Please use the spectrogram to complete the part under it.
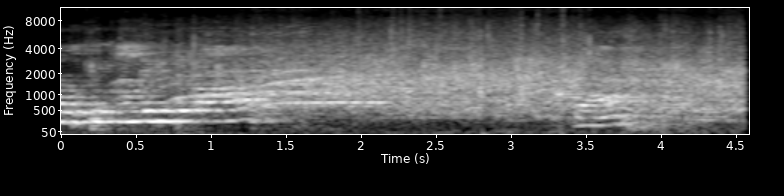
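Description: Audience at a campus pre-launch event claps and cheers for a team, a sustained roar of applause with crowd voices, while a voice talks over it near the start.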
